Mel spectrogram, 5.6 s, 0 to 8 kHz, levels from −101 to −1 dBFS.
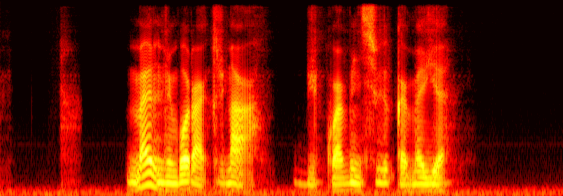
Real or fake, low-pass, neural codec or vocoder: fake; 7.2 kHz; autoencoder, 22.05 kHz, a latent of 192 numbers a frame, VITS, trained on many speakers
